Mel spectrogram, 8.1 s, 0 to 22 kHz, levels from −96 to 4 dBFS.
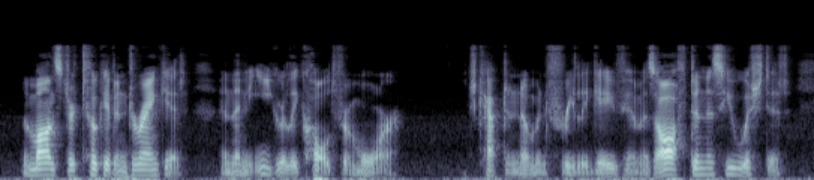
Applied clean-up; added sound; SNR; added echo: none; none; none; none.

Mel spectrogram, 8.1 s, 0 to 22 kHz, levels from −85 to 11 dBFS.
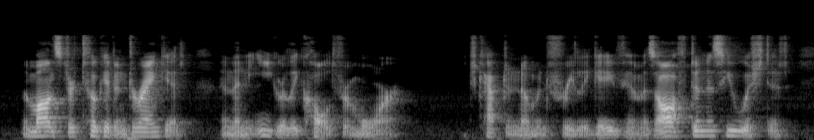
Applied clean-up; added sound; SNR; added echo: none; none; none; reverberation time 0.4 s.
